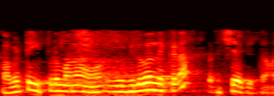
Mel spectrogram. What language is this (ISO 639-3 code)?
tel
